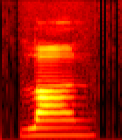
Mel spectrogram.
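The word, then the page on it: lan: tone 1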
